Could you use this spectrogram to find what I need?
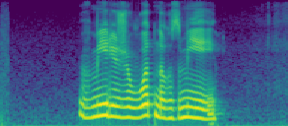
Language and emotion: Russian, neutral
